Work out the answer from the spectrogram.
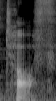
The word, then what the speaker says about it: Toph: Her name is Toph, by the way. As in from Avatar. My name's Toph. It rhymes with tough.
